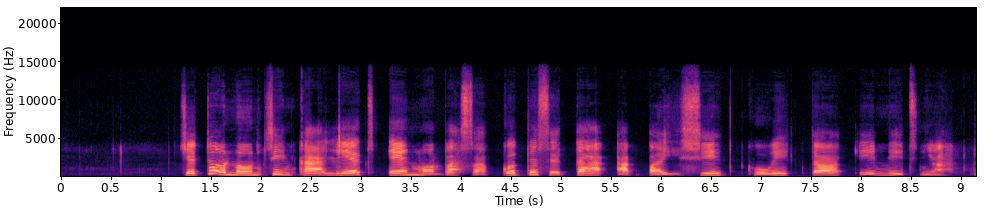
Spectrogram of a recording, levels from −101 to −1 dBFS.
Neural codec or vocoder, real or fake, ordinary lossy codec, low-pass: codec, 32 kHz, 1.9 kbps, SNAC; fake; none; 14.4 kHz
